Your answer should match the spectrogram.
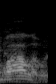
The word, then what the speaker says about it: Cavallo: How do I pronounce the last name? Cavallo. It's Italian.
